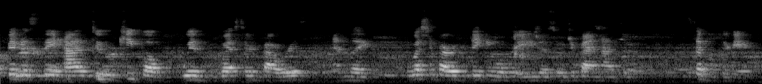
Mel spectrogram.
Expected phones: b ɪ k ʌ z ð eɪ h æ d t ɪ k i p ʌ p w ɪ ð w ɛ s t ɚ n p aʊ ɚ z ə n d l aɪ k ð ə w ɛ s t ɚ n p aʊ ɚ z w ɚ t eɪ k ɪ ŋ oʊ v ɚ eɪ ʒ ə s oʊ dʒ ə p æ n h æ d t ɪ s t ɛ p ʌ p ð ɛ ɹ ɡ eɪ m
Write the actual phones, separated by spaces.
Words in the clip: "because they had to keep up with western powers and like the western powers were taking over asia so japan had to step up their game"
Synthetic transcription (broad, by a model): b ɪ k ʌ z ð eɪ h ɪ d t ɪ k i p ʌ p w ɪ ð w ɛ s t ɚ n p aʊ ɚ z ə n l aɪ k ð ə w ɛ s t ɚ n p aʊ ɚ z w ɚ t eɪ k ɪ ŋ oʊ v ɚ eɪ ʒ ə s oʊ dʒ ə p æ n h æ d t ɪ s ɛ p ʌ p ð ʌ ɹ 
